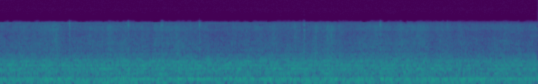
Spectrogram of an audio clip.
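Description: Steady low background hum with faint hiss, unchanging throughout.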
